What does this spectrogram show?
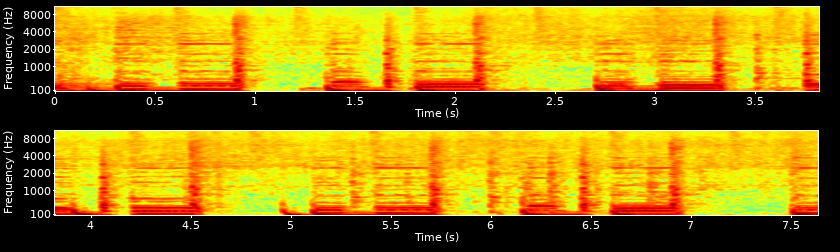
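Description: Pork sizzling in a wok while a spatula stirs and scrapes it, several strokes a second, over background music.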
